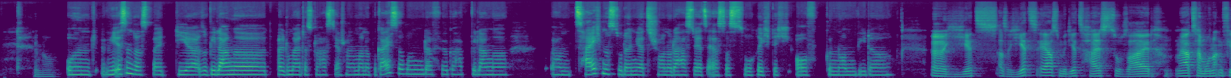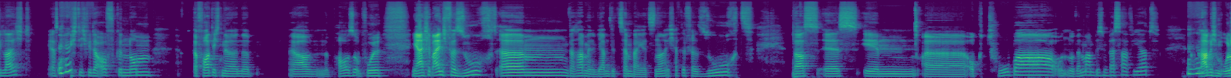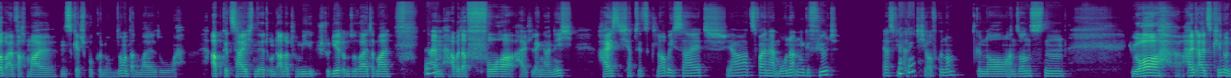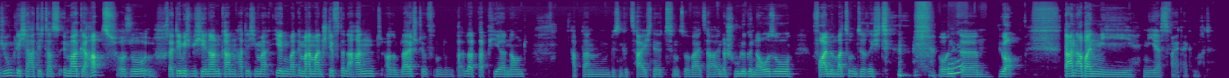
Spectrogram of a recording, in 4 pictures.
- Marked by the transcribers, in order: tapping; other background noise; exhale; chuckle
- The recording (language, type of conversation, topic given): German, advice, Wie verhindert Perfektionismus, dass du deine kreative Arbeit abschließt?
